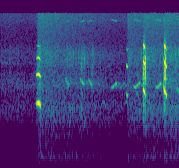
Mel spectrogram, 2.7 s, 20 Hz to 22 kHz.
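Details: Osprey chicks at a nest near the Chesapeake Bay in Maryland during a feeding on 26 May 2018: one sharp, ringing whistled chirp, then thin soft squeaks, ending with two louder piercing chirps.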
